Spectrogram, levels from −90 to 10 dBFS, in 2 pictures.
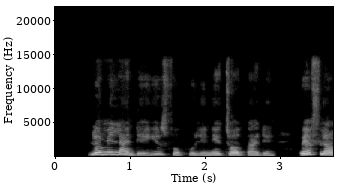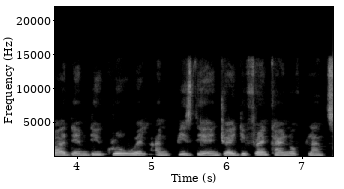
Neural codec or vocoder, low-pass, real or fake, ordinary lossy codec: none; 14.4 kHz; real; none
